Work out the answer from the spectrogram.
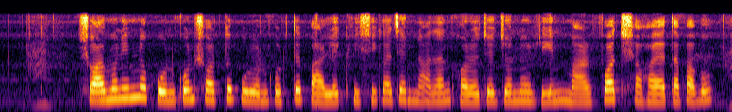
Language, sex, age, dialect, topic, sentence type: Bengali, female, 18-24, Northern/Varendri, banking, question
